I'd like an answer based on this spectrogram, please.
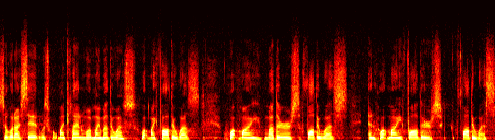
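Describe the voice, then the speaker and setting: Here a woman speaks with a Navajo accent at a fairly slow pace. Her fairly low pitch stays monotone and flat. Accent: Navajo-inflected American English. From Navajo Nation, US Southwest. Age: 60s. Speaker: former boarding school student. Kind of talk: panel discussion.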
